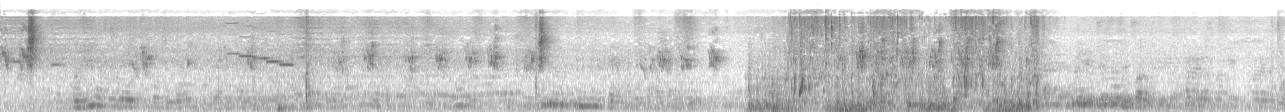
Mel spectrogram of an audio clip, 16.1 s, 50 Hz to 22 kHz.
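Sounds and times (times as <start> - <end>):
birds chirping: 0.0 - 13.1
washing machine water churning: 9.3 - 13.2.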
